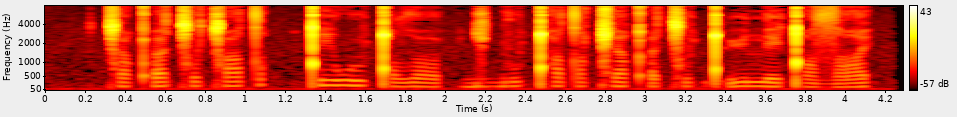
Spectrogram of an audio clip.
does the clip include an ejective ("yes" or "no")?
yes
